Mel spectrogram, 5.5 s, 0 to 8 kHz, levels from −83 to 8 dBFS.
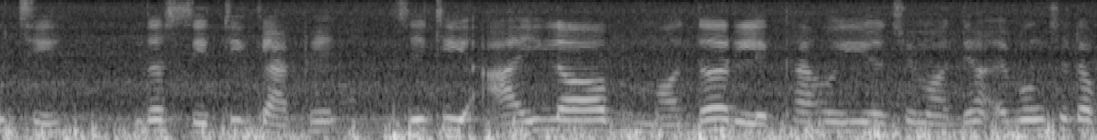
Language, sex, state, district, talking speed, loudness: Odia, male, Odisha, Khordha, 155 wpm, -19 LUFS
